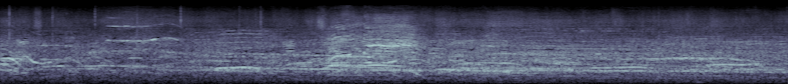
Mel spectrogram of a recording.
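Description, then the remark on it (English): A live audience boos loudly and steadily for several seconds, a sustained wash of many voices that swells partway through and then holds. “Who are you booing, me or him?”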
